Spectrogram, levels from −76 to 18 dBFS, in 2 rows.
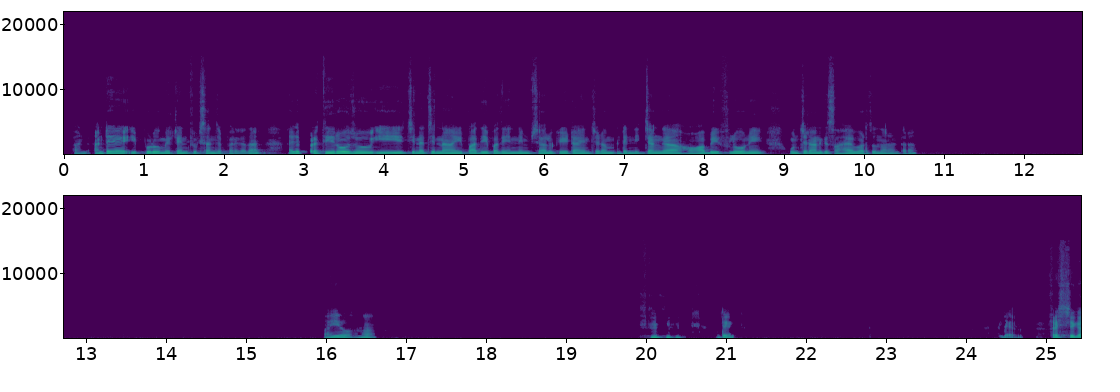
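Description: Speech clip with damaged data in a compressed stream: corrupted bytes twice made the decoder misread frames and lose sync while it hunted for the next valid header, producing brief garbled blips of about 50 ms at 1.63–1.68 s and 6.88–6.92 s.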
